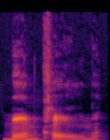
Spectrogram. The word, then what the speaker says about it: Montcalm: Marquis de Montcalm, the ultra-royalist Marquis Decadent de Montcalm, pronounced Montcalm, my calm, 1775 through 1857.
